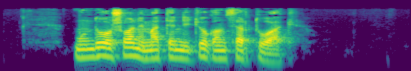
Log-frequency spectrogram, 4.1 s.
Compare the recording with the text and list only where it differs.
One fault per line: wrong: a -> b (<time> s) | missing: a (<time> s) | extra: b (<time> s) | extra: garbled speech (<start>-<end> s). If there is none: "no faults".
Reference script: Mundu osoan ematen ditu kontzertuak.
no faults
